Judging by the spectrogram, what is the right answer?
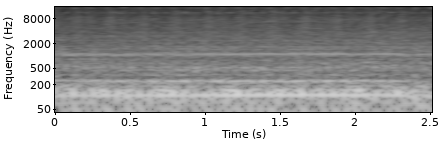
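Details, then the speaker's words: Pickup truck running again after breakdown, fitted with a high-flow oil pump, gauge showing about 50 oil pressure at idle: even, steady low rumble with no knocks, ticks or misses; idles beautifully, normal idle. "It idles beautifully."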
